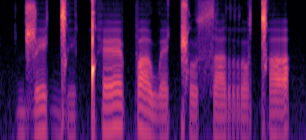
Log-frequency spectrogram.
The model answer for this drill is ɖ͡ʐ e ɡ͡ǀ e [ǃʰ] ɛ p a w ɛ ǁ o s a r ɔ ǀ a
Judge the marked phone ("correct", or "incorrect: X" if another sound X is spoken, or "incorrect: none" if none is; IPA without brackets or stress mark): correct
